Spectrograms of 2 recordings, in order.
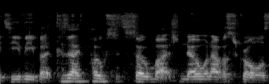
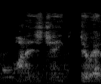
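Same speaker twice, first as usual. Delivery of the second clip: put-on whispered narration, quieter. Retelling how the show's narrator whispered over the footage: imitating Greg James whispering.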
